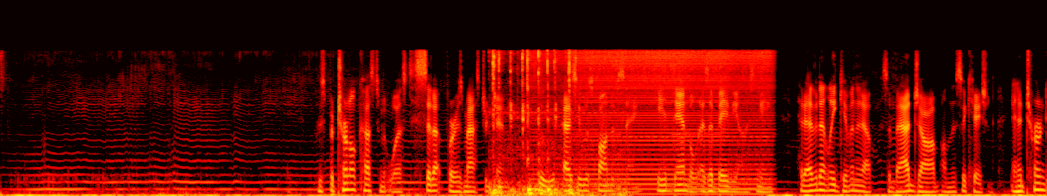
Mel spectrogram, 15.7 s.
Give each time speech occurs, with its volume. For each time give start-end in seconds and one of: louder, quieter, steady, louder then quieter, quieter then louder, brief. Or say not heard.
4.3-15.6 steady.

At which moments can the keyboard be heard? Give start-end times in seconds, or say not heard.
7.3-9.5.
